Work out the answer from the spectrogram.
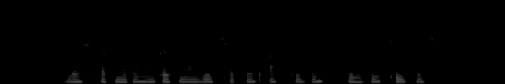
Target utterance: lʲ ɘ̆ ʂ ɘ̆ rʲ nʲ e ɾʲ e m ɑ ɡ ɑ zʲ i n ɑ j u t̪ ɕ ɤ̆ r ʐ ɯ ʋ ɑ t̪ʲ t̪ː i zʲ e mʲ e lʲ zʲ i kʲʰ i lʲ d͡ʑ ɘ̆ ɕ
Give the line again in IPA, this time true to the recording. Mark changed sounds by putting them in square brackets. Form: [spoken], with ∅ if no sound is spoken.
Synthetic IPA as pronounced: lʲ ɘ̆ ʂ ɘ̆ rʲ nʲ e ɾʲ e m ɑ ɡ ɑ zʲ i n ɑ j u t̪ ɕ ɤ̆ r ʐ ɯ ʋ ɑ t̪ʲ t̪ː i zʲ e mʲ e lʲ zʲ [e] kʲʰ i lʲ d͡ʑ ɘ̆ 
